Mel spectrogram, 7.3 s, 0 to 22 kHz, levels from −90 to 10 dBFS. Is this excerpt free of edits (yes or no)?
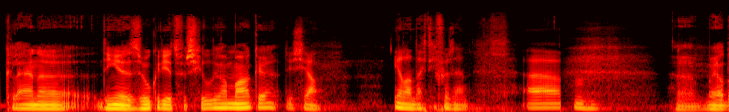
no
